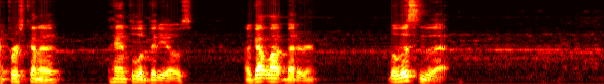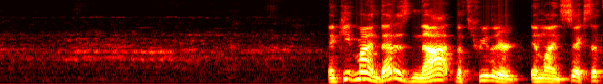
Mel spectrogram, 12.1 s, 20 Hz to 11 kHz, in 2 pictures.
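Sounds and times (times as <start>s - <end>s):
faint diesel truck engine climbing: 0.0s - 11.5s.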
